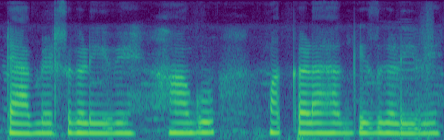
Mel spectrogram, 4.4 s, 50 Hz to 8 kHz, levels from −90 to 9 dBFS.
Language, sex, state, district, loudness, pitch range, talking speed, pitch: Kannada, female, Karnataka, Bidar, -17 LUFS, 205-215 Hz, 65 wpm, 210 Hz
